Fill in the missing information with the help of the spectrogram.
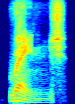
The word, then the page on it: range: British English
